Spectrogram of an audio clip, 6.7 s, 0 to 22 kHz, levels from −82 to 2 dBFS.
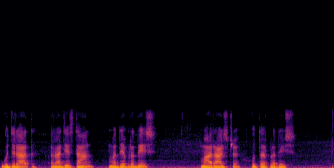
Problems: constant background noise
